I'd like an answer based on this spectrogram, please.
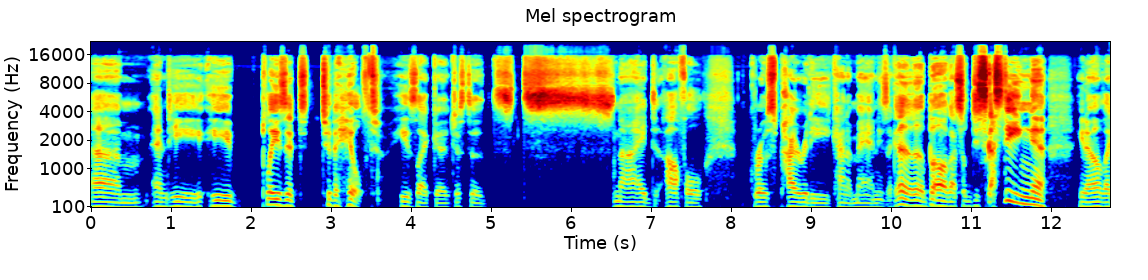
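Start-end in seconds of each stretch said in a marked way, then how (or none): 10.1-11.8 bad, put-on French accent. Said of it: "his accent's better than that, but not much".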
